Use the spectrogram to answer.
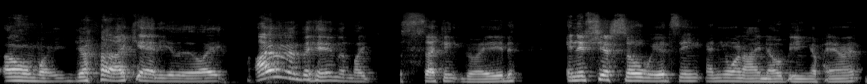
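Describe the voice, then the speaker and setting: Slightly high-voiced young guy on a podcast, dry teasing humor. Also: unhurried. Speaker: podcast co-host. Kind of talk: casual chat.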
